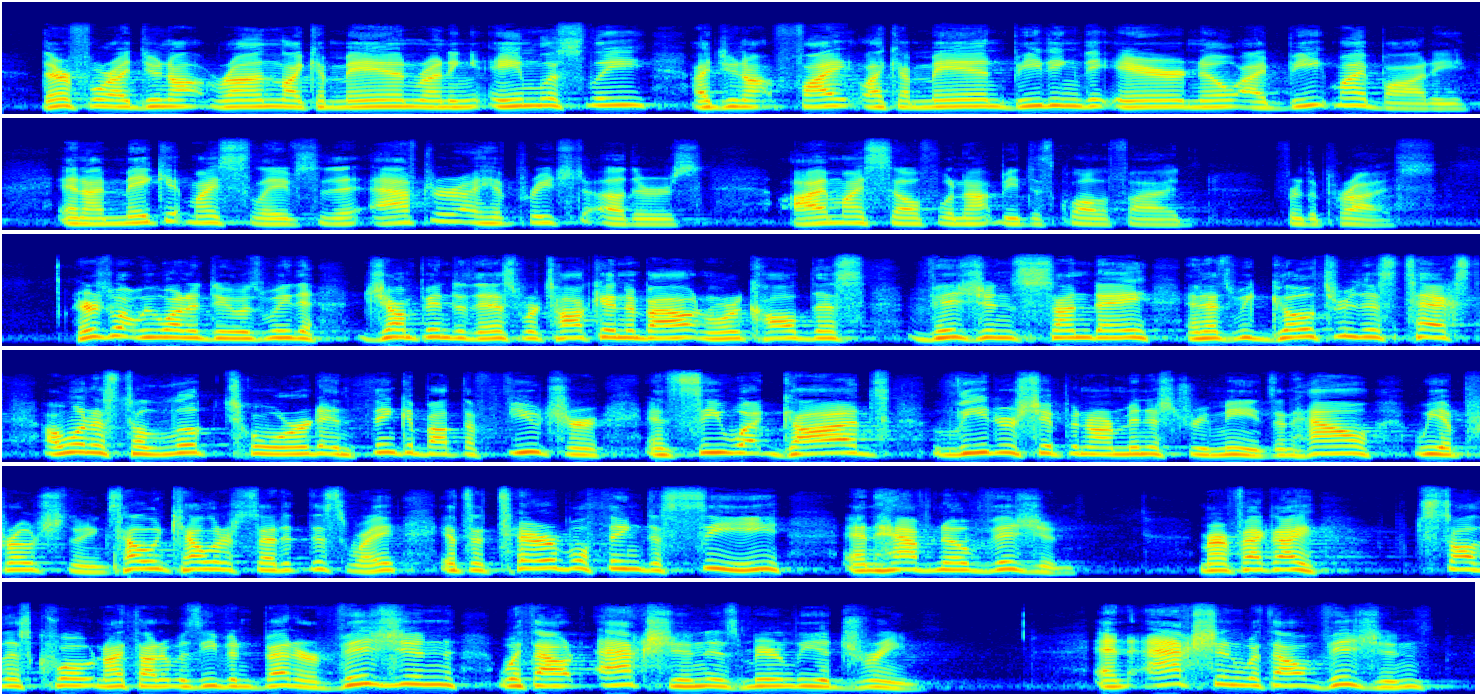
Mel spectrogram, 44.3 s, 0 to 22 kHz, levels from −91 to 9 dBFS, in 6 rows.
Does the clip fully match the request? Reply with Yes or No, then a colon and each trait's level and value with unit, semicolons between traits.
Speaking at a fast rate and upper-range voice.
No: average, 195 wpm; high, 205 Hz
